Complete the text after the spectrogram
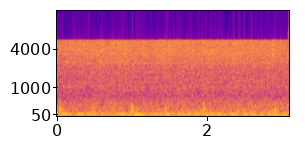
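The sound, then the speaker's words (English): Rain falls steadily as an even, continuous hiss with a low rumbling undertone. The sound stays at a constant level throughout, and no voices are heard. “you can hear the rain coming down.”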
